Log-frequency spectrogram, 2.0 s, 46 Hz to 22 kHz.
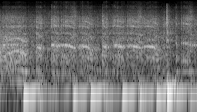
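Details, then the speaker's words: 1991 Honda Civic after head gasket replacement, first start with throttle held open: uneven, lumpy firing pulses without settling; rough first start on a weak battery, loud and doesn't sound right yet. "Whew. Well, there's some fire. Yeah! It's gonna be so loud. Doesn't sound right."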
